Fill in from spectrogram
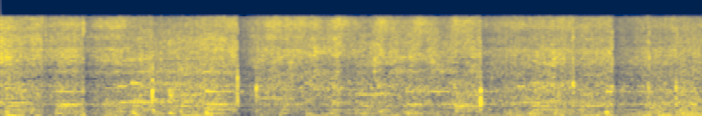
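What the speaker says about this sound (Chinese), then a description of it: "倒入青蒜， 爆炒一下" Pork liver and green garlic stir-fried in a wok crackle with a steady loud sizzle, broken by a few sharp clanks and scrapes of the spatula against the metal, with no voices.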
